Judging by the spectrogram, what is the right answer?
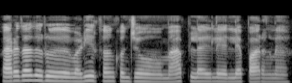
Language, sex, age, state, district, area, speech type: Tamil, female, 30-45, Tamil Nadu, Chennai, urban, spontaneous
